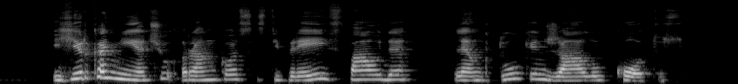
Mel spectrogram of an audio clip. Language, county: Lithuanian, Telšiai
